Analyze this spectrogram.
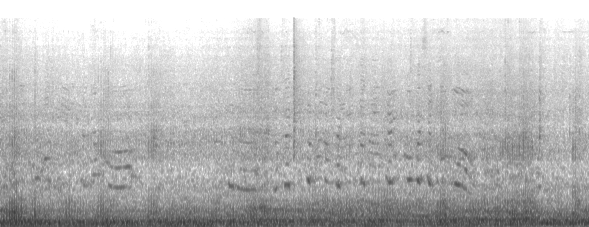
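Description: Women and men chatter nearby outdoors.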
